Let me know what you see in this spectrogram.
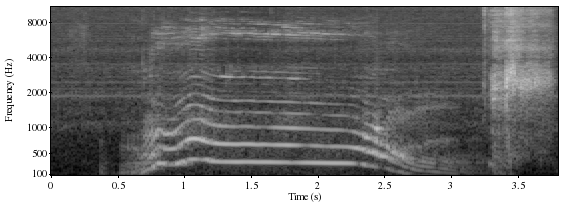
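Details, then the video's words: A dog gives a single howl that rises quickly, holds a level tone for about one and a half seconds, then slides down and trails off. A short burst of noise follows at the end. "The song of my "people""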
